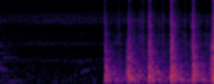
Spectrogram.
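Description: Knuckles knocking on a sheet-metal house door: a quick series of sharp raps, about four or five a second, starting about a second in.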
